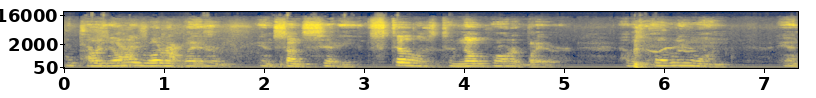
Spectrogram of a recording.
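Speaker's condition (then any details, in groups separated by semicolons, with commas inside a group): Parkinson's disease; mild, about four years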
